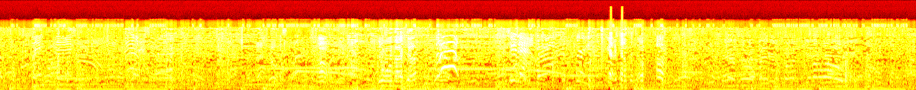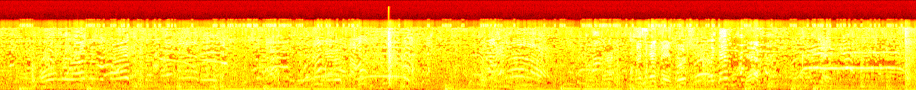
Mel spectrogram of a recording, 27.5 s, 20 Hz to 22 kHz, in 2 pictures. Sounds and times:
Music: 0.0s - 27.4s.

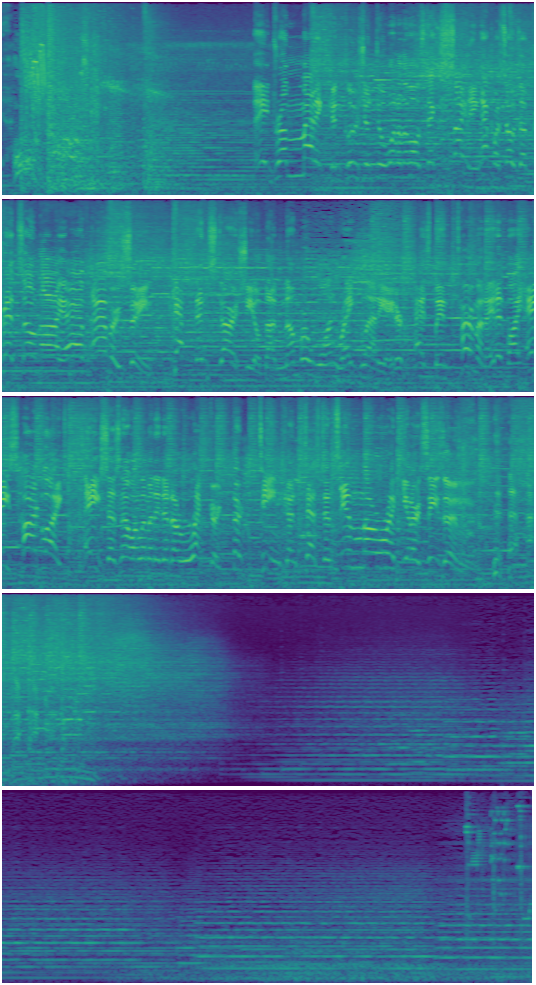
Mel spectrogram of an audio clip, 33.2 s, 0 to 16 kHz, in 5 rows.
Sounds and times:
Music: 0.0s - 33.2s
Speech: 3.2s - 19.2s.

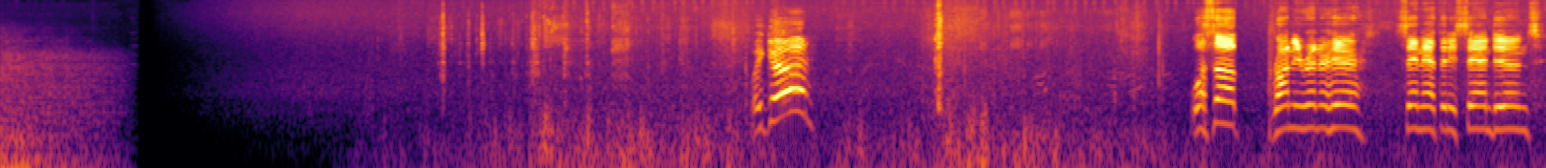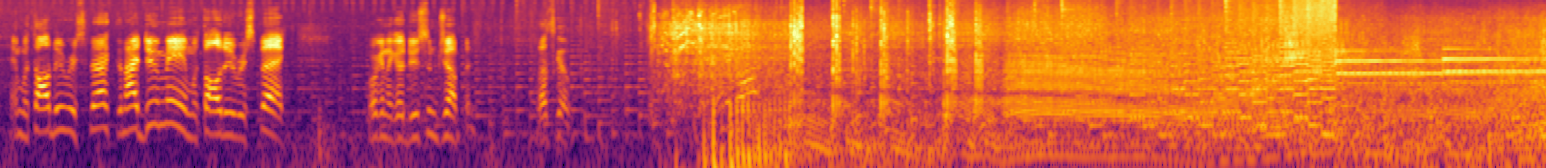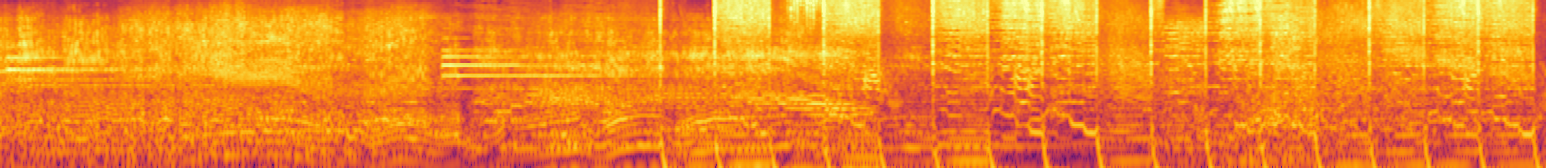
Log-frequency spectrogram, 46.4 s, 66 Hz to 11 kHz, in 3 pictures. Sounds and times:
Speech: 7.5s - 8.2s, 11.9s - 18.3s, 19.2s - 20.2s, 20.8s - 21.2s, 22.6s - 23.2s
Music: 17.6s - 31.7s, 37.5s - 46.3s
Vehicle: 21.8s - 40.8s, 43.0s - 46.3s.

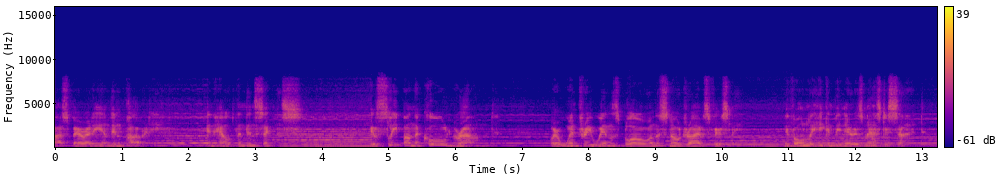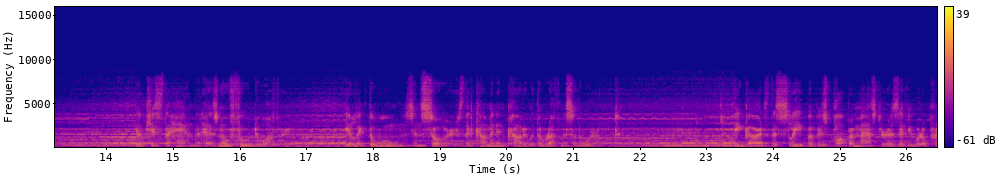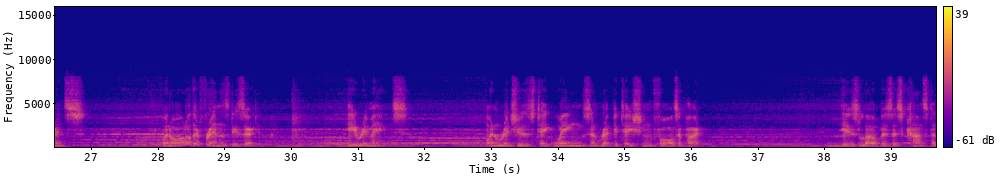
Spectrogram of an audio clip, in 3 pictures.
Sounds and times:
Speech: 0.0s - 1.6s, 2.3s - 3.7s, 4.8s - 6.5s, 7.5s - 10.3s, 11.0s - 13.0s, 14.4s - 16.8s, 17.6s - 21.5s, 23.4s - 26.9s, 28.1s - 29.6s, 30.9s - 31.8s, 33.0s - 36.2s, 38.1s - 39.6s
Music: 0.0s - 39.6s.

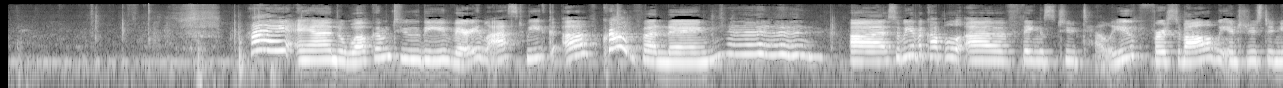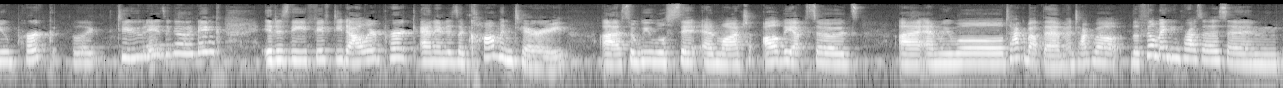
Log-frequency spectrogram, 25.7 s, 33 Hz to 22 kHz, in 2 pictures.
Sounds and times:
Inside, small room: 0.1s - 25.6s
Speech: 2.5s - 25.6s.

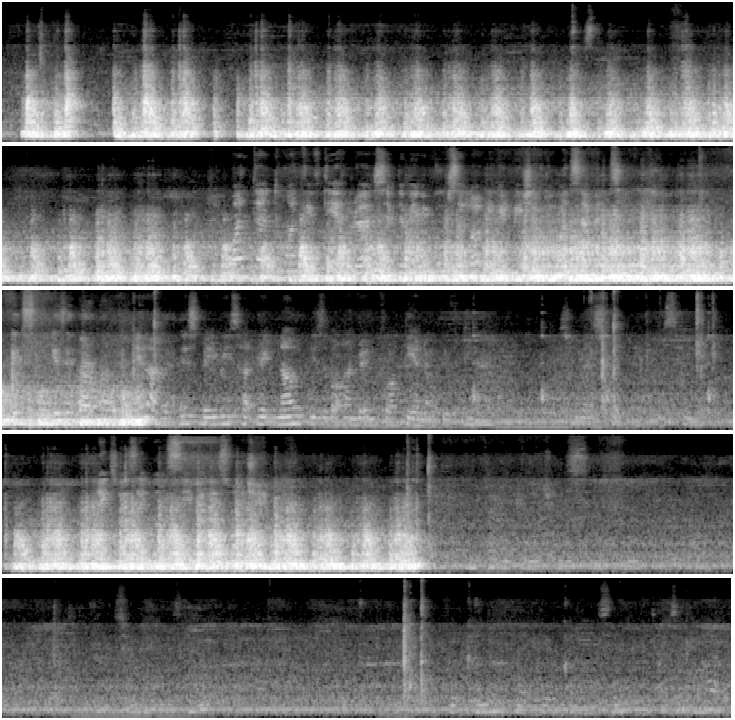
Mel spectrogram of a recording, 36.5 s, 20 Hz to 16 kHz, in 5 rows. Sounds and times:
Speech: 9.6s - 13.8s, 14.8s - 19.6s, 20.2s - 21.8s, 22.8s - 24.8s, 26.6s - 28.5s, 33.7s - 36.5s.

